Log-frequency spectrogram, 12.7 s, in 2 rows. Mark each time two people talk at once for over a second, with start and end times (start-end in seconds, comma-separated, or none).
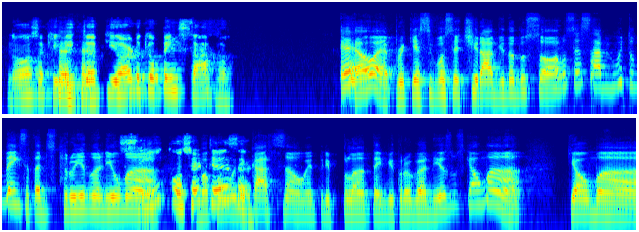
7.5-8.9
